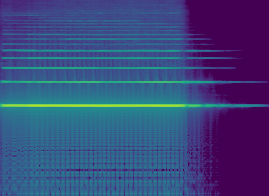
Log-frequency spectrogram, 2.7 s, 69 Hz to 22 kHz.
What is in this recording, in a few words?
clarinet b5; Sonatina Symphonic Orchestra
